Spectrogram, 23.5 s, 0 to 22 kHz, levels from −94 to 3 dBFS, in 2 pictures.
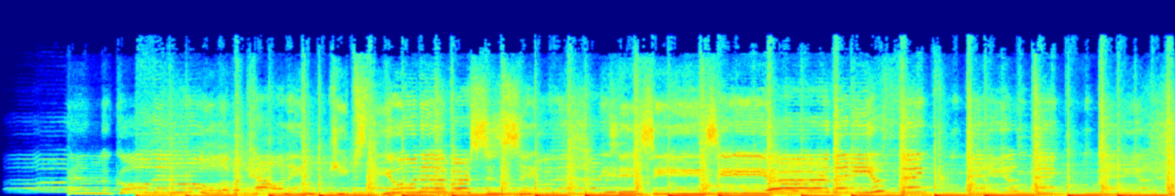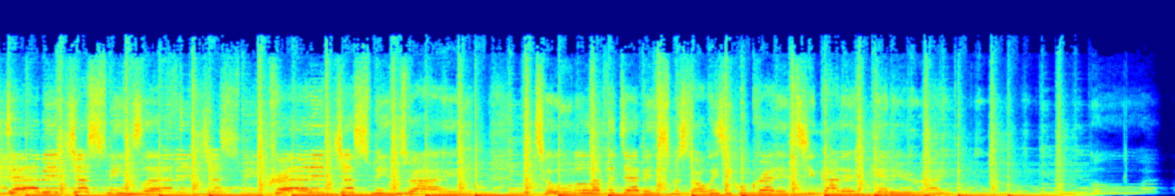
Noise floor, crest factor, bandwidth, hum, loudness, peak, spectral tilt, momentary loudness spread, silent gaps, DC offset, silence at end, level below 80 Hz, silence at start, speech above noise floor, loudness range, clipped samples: -38 dBFS; 14 dB; 18 kHz; none; -15 LUFS; 0 dBFS; -4 dB/octave; 8 LU; none; under 0.1%; 0.25 s; -22 dBFS; 0.25 s; 24 dB; 3 LU; under 0.1%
